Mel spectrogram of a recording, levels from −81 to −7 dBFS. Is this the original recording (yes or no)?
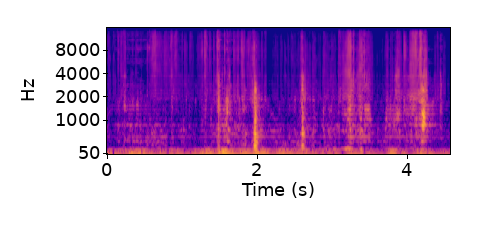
no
